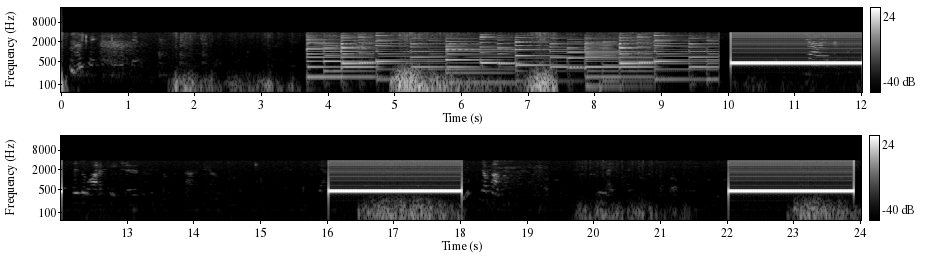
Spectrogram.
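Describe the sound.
Telephone line tones as a call is transferred to voicemail: three steady, loud electronic tone bursts of about two seconds each, separated by quieter pauses, preceded by a stretch of shifting, melodic electronic tones.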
